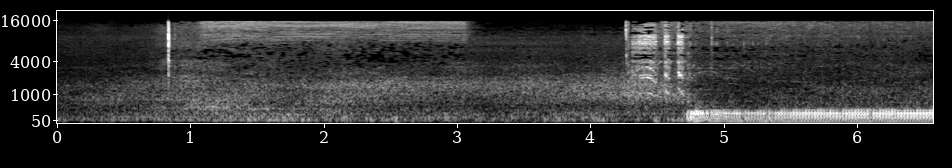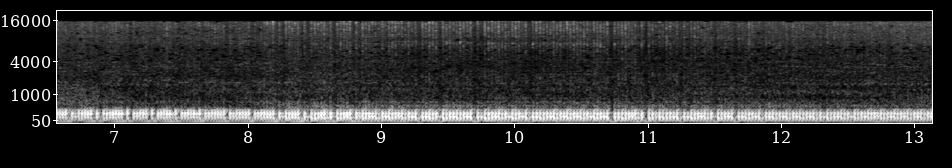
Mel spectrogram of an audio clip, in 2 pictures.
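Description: Honda CB650F inline-four motorcycle engine with a 2-inch carbon slip-on exhaust. After a few seconds of quieter mechanical whir, the engine starts about five seconds in and settles into a loud, steady idle.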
